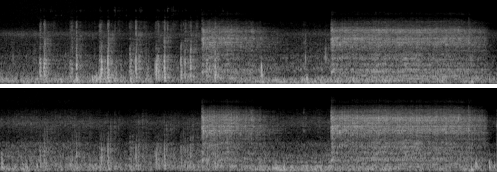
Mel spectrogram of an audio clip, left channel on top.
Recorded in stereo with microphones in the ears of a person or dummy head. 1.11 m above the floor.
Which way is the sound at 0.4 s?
75° left (ahead or behind).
